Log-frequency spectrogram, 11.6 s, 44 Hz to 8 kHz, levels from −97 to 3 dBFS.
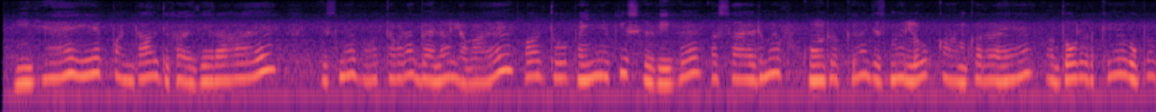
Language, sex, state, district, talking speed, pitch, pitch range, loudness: Hindi, female, Maharashtra, Sindhudurg, 180 wpm, 210 Hz, 195-235 Hz, -33 LUFS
